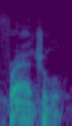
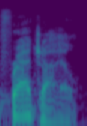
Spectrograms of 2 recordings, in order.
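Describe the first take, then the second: First: The word is said in an American way. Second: The word is said in a non-American way. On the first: "we say fragile" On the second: "we don't say fragile"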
